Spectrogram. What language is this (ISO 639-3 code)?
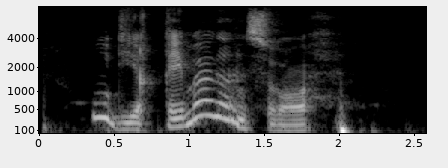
kab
